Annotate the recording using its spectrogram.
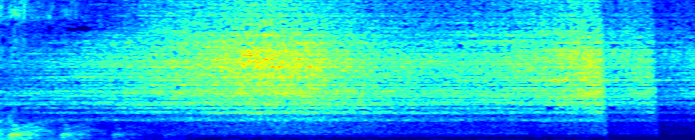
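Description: A DJ-mix transition effect. A short processed voice warps downward in pitch, then a hissing white-noise sweep swells for about three seconds and cuts off suddenly.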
